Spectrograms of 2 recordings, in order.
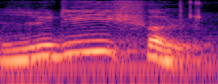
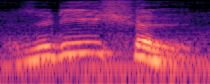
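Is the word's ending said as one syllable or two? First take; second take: one; one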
